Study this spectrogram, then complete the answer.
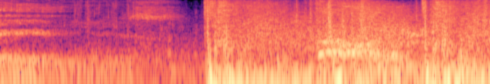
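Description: A gun fires in loud bursts.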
